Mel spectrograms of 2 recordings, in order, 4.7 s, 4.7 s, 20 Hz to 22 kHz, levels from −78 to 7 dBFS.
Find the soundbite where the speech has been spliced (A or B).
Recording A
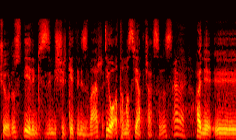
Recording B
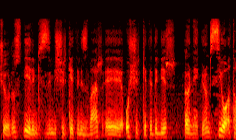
A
